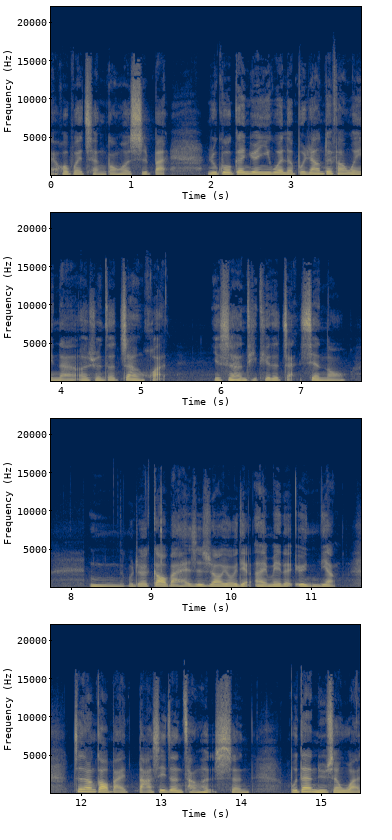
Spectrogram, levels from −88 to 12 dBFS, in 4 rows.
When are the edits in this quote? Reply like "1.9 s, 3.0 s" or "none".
8.2 s, 11.8 s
